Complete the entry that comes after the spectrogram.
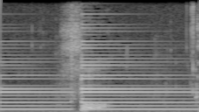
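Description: An electric guitar picks a single E note that rings sustained, then is plucked again just under a second in, the new attack cutting in over the held tone.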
